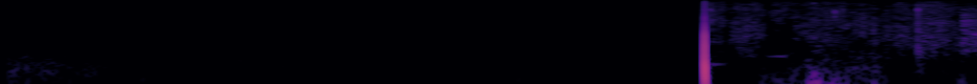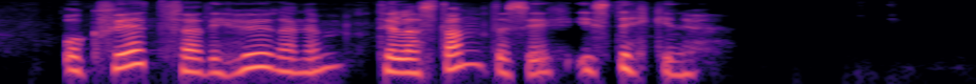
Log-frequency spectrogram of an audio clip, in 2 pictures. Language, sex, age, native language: Icelandic, female, 30-39, Icelandic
